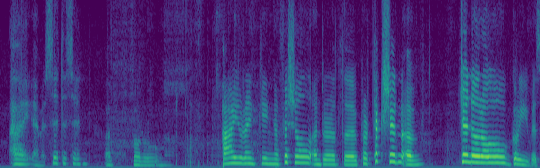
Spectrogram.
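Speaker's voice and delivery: slow mutter under the breath. Retelling what she said while starting to draw, muttering under her breath. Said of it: "she's like under her breath".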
